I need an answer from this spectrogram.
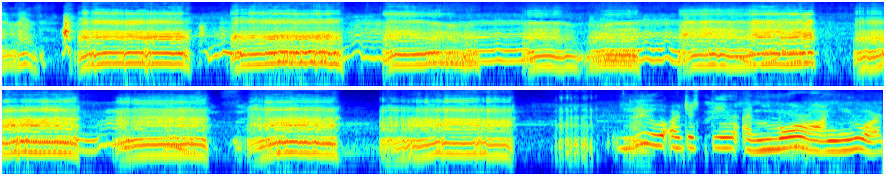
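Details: Basenjis MBibi and Kimba in a tense standoff indoors as MBibi tries to take a toy from Kimba, nearly fighting. Repeated warbling, yodel-like growls come in bursts of one to two seconds with brief pauses, turning more rapid and wavering near the end.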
